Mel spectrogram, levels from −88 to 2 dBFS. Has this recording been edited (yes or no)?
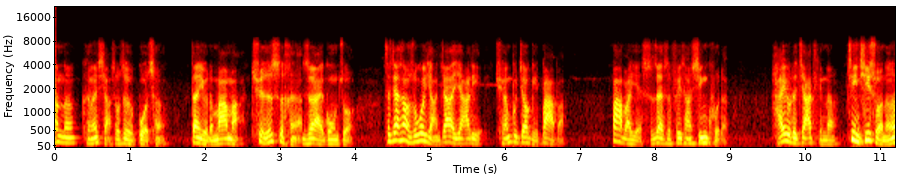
no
